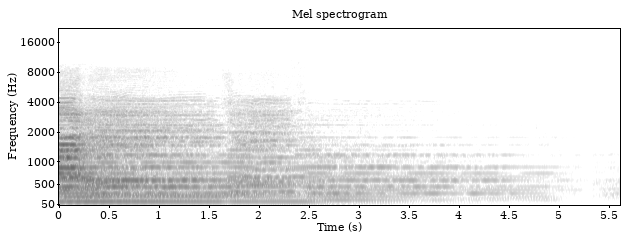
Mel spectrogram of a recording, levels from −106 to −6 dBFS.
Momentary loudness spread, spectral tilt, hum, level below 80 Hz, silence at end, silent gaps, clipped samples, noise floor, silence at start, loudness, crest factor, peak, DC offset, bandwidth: 14 LU; -5 dB/octave; none; under -90 dBFS; 1.2 s; none; under 0.1%; under -90 dBFS; 0 s; -59 LUFS; 24 dB; -38 dBFS; under 0.1%; 9.6 kHz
